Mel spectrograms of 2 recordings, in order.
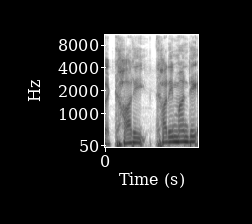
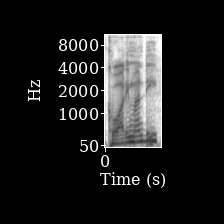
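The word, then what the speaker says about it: coatimundi: I know Scott on here said I I He said a cotti kadimi. I think he means a katimundy. Okay. And what is that? I don't know. Mundi, which is spelled with a C, not a K.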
